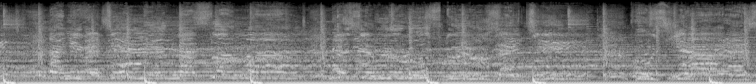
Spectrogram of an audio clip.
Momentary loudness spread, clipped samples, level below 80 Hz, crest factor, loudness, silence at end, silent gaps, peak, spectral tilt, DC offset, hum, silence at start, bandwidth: 4 LU; under 0.1%; -10 dBFS; 8 dB; -11 LUFS; 0 s; none; 0 dBFS; -3.5 dB/octave; under 0.1%; none; 0 s; 19 kHz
